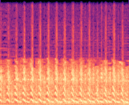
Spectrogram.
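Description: A pied-billed grebe's greeting rattle: a loud, rapid, steady run of short, clipped notes, each sliding slightly downward, repeated about ten times a second with no voices over it.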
